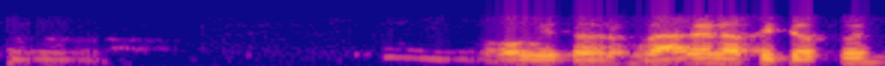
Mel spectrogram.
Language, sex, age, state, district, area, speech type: Tamil, male, 18-30, Tamil Nadu, Krishnagiri, rural, conversation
